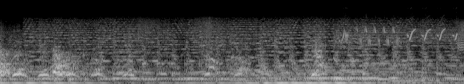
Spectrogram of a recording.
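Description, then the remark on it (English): A female dog that has picked up a scent barks and whimpers excitedly, fairly loud, with a steady stream of yips and whines that turn into rapid, high-pitched whimpers toward the end. “The dog's got a scent.”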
